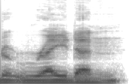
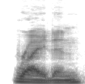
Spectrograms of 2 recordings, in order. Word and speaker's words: Raiden: elder god known as lord raiden which is still ryden but we we'll we'll stick with the game's pronunciation uh played by thor's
